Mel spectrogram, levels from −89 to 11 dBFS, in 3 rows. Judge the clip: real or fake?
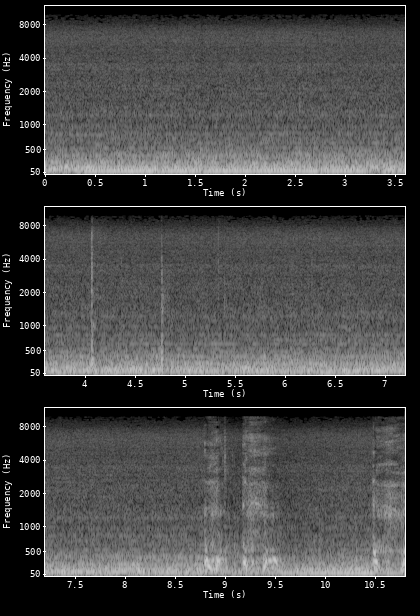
real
